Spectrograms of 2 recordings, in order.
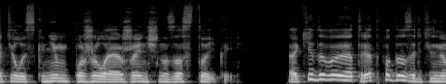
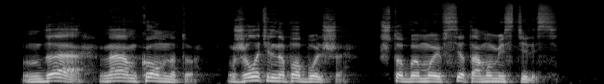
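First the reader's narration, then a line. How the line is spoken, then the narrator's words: Plain. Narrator (Russian): сказал Тору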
